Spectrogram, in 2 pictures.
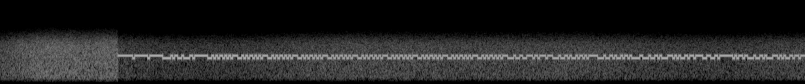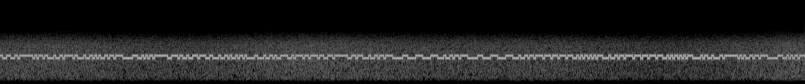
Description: RTTY (50 baud, 170 Hz shift), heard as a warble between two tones, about 1360 Hz centre, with radio static. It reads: RYRYRYRYRYRYRYRYRYRY CQ DX DE ZS8F ZS8F K S54CLU DE BG2P 599 599 1146 1146 …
